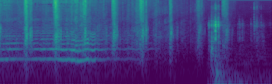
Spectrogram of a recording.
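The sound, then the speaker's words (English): Insects buzzing in a vegetable garden: a droning hum with a wavering pitch carries through the first half, then thins out, with a scattering of brief sharp clicks throughout. “This is the vegetable garden. Wow, there are a lot of insects.”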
